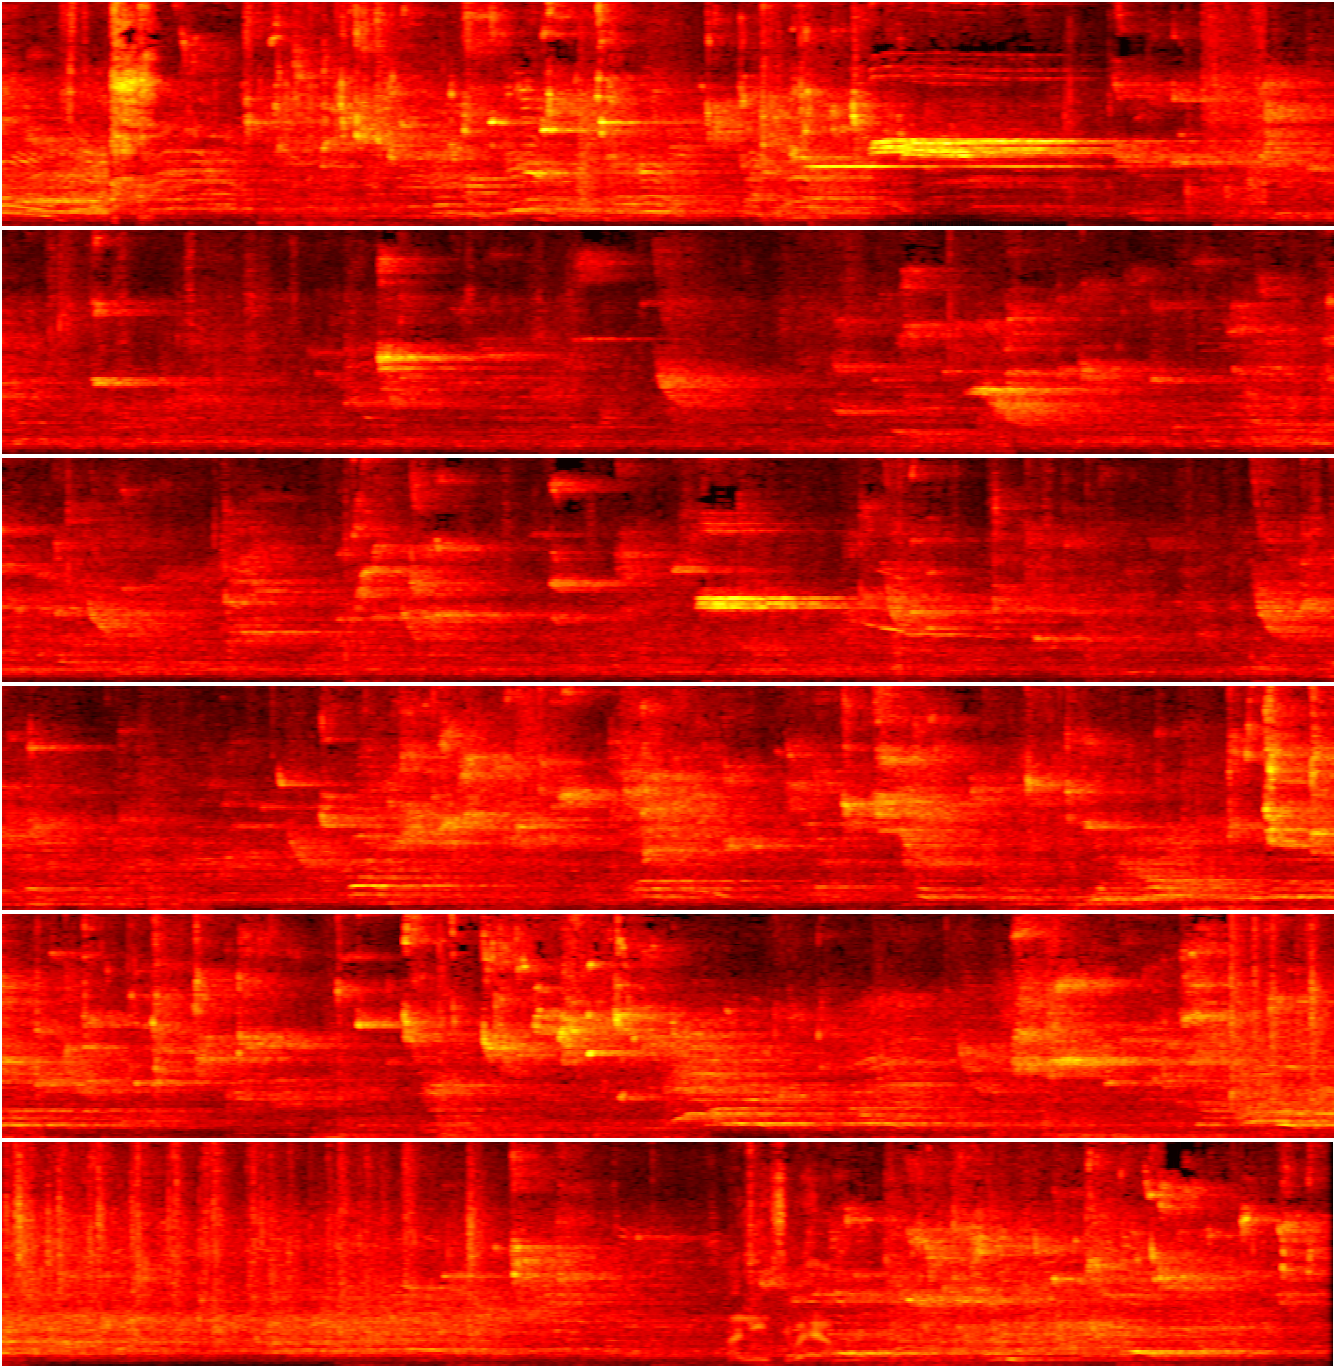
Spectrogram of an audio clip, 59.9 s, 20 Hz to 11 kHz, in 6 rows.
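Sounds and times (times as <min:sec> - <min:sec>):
sneakers squeaking: 0:01.2 - 0:10.0, 0:10.6 - 0:11.2, 0:12.6 - 0:49.6, 0:52.6 - 0:59.9
players calling out: 0:52.5 - 0:59.9.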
